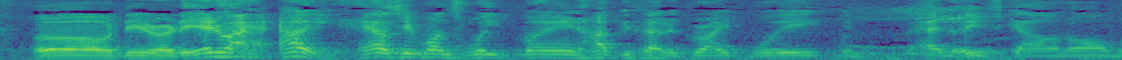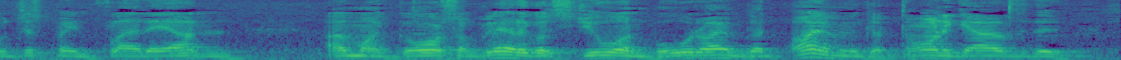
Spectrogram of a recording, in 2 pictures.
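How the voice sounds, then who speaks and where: Against noticeable background noise, a man with an Australian accent talks at a fairly quick pace. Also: medium pitch for a man, ordinary pitch variation. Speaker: tiny home builder and business owner. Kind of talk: live Q&A chat. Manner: rambling with fillers.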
